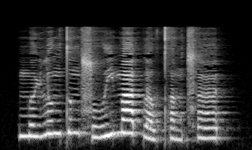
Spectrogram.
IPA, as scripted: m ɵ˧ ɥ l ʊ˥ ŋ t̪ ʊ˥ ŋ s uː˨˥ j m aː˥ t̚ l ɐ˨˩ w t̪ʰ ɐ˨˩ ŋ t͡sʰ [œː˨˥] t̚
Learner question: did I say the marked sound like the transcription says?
no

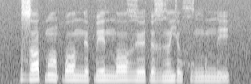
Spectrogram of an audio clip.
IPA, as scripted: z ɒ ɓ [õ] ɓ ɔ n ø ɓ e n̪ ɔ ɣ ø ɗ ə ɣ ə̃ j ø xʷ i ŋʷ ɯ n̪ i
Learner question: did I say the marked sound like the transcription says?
no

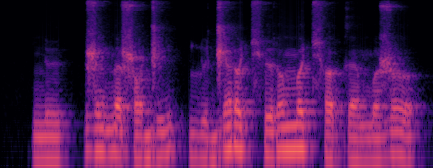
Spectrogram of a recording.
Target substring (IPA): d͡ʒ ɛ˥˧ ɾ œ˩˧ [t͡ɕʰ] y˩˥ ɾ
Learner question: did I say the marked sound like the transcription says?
yes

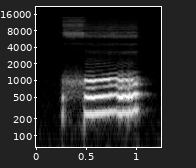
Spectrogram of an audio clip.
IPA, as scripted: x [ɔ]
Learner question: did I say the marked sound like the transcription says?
no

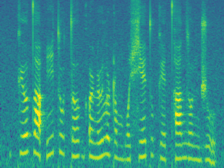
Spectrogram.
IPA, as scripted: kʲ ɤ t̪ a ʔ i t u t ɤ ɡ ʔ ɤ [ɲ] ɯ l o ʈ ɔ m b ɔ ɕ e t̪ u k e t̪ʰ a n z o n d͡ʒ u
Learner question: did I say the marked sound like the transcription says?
no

